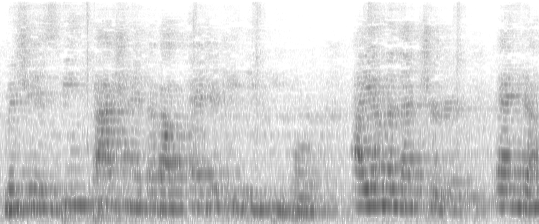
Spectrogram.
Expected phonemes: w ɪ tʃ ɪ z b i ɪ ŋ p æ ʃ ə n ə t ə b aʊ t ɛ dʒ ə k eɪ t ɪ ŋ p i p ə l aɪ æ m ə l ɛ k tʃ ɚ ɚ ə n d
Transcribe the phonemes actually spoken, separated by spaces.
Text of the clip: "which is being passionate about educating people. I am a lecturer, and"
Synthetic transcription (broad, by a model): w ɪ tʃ ɪ z b i ɪ ŋ p æ ʃ ə n ə t ə b aʊ t ɛ dʒ ə k eɪ t ɪ ŋ p i p ə l aɪ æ m ə l ɛ k tʃ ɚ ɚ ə n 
